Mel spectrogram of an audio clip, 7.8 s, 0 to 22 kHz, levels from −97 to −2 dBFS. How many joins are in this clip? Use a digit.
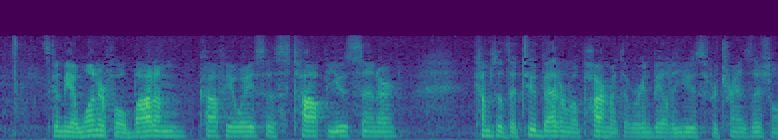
1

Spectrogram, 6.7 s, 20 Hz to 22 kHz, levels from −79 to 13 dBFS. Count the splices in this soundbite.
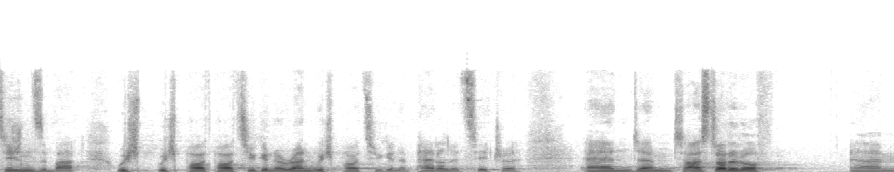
1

